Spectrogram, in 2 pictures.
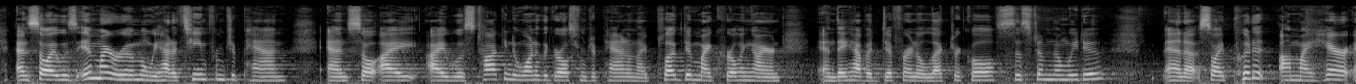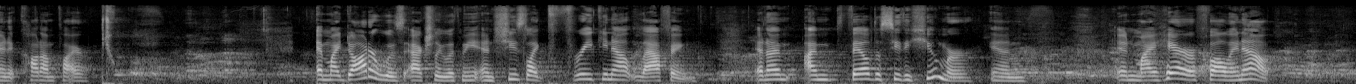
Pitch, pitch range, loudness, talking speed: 195 Hz, 180-225 Hz, -20 LUFS, 190 wpm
